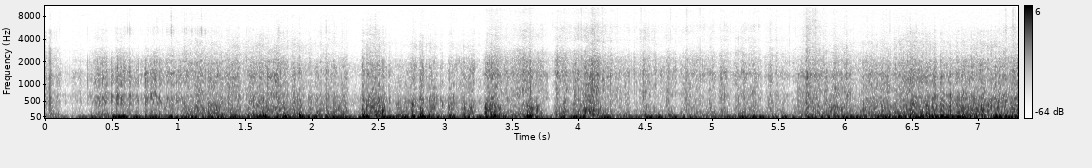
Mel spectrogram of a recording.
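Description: Fingertips scratch and rub two soft, porous black foam windscreens on binaural microphones, producing a continuous low, muffled rustling and scraping with a deep rumble. The loudness stays fairly steady with small uneven swells, and there is no clear high-end content.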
